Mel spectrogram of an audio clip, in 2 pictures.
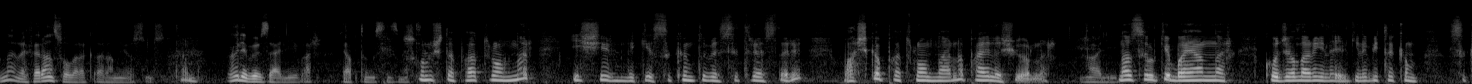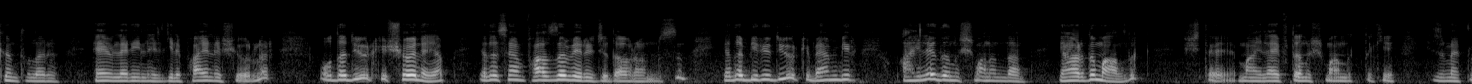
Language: Turkish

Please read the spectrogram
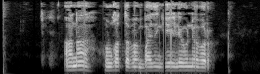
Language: Bashkir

